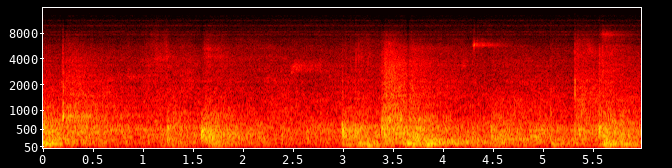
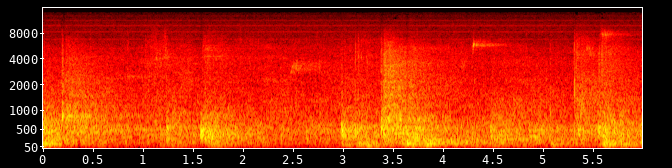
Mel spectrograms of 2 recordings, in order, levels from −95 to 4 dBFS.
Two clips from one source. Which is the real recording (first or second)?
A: second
